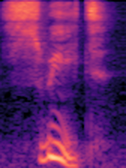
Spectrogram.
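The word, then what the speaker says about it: suite: And the eighth one is, again, most people mispronounce it as suit. It is not suit, it is sweet, sweet, sweet.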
